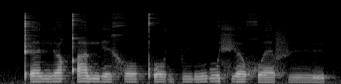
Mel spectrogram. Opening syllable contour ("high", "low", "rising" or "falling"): low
